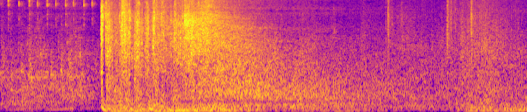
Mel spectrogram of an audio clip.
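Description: Heavy naval guns fire with a deep, booming roar.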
